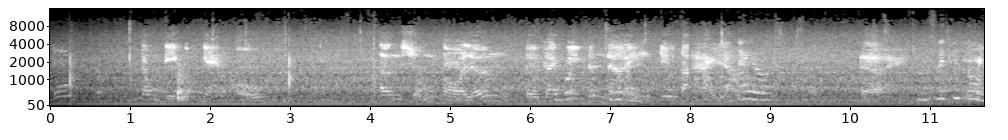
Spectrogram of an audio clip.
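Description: A young woman talks casually nearby.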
